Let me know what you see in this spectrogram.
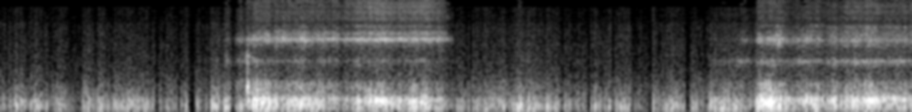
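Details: Adult man snoring while wearing a face mask because his daughter has a cold: two soft, airy, hissing, muffled snores about five seconds apart over faint room noise; snoring.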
